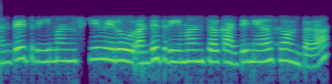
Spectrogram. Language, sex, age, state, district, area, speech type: Telugu, female, 18-30, Telangana, Nizamabad, urban, conversation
